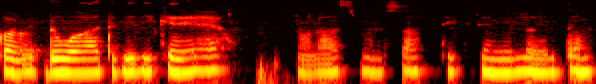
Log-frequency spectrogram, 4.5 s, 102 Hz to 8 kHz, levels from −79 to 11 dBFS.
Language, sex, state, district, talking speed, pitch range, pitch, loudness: Rajasthani, female, Rajasthan, Nagaur, 145 wpm, 190-200 Hz, 195 Hz, -19 LUFS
